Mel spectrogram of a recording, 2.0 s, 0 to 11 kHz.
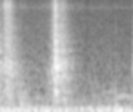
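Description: Plastic ribbon cartridge being slid into a Fargo DTC4000 card printer: a short plastic scrape at the start and a louder plastic knock a little under a second in.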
